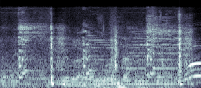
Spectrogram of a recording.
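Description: A hip-hop instrumental beat playing from a JBL portable Bluetooth speaker, with sharp drum hits roughly every half second over a sustained bass line: the beat for the next round starting.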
